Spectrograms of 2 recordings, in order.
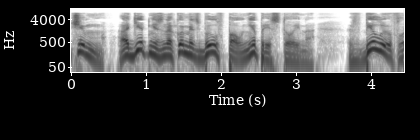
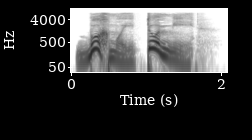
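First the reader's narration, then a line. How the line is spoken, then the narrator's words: Irritated outburst. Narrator (Russian): раздраженно вскинулся Ривас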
